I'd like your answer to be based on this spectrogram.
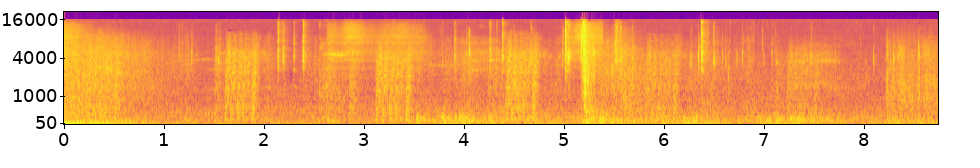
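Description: Artillery fire in the Empire: Total War game with the Darthmod mod, with several sharp cannon reports and booms over a constant dense battle din of clatter and rumble.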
